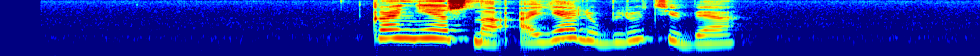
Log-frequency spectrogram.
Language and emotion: Russian, positive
